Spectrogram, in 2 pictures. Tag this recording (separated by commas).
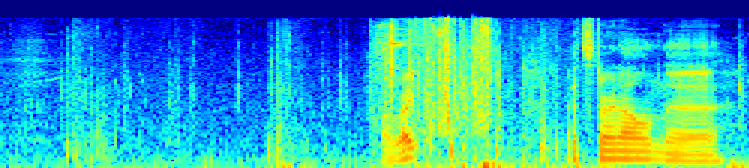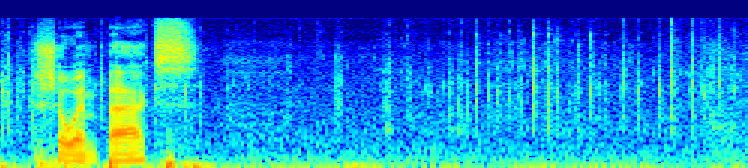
Speech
